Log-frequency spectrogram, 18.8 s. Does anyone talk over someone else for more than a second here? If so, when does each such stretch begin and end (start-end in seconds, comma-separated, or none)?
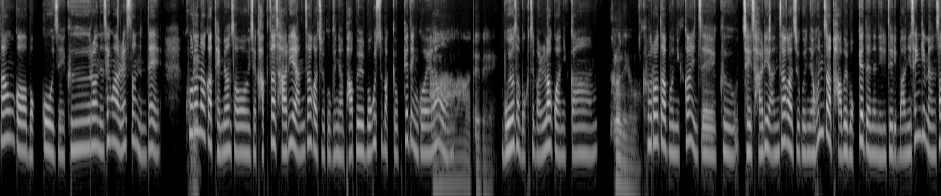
none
